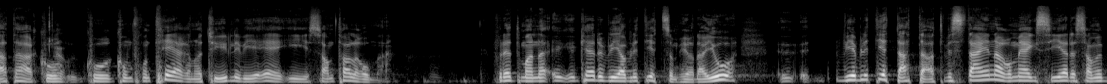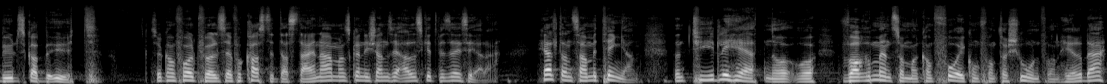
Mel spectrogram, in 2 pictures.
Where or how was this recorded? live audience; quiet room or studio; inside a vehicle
live audience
